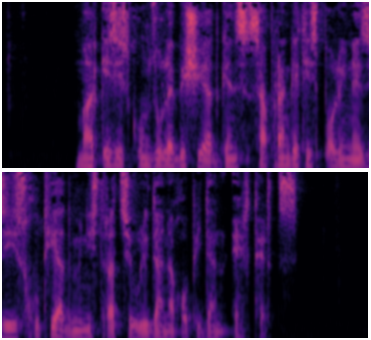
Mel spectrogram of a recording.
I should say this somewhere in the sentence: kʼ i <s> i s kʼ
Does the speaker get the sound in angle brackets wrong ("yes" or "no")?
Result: yes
